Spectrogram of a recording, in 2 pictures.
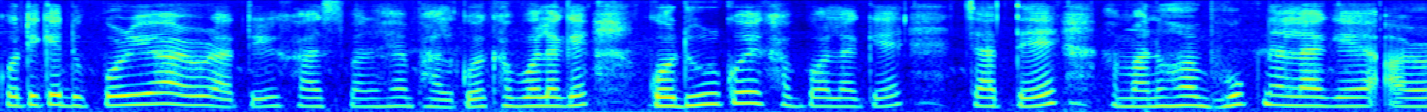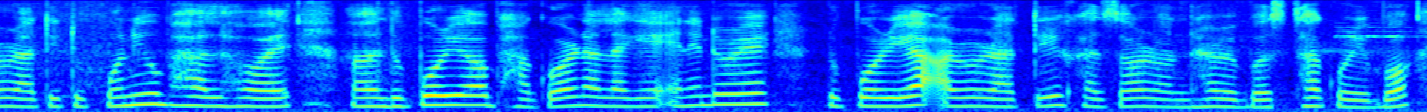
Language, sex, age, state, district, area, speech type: Assamese, female, 18-30, Assam, Morigaon, rural, spontaneous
